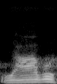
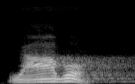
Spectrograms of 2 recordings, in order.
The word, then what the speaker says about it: 야보: 야보, 여시여. 야부라고 읽으면 안 되고, 야보라고 읽어야 돼요. 응? 야보. 부친이라고 할 때는 부자 발음이 나지만, 사람의 이름에 해당이 될 때는 부자가 보로 해당해요.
